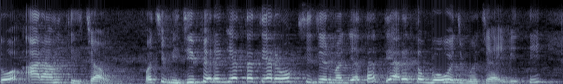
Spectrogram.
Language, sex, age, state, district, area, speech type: Gujarati, female, 45-60, Gujarat, Rajkot, rural, spontaneous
